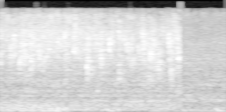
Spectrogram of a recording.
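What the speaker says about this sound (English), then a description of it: "we are just gonna go and pop into the shower and rinse it off with water" A shower runs while hair is rinsed with plain water, a loud, steady hiss of spray that cuts off abruptly near the end, leaving a quieter background.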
